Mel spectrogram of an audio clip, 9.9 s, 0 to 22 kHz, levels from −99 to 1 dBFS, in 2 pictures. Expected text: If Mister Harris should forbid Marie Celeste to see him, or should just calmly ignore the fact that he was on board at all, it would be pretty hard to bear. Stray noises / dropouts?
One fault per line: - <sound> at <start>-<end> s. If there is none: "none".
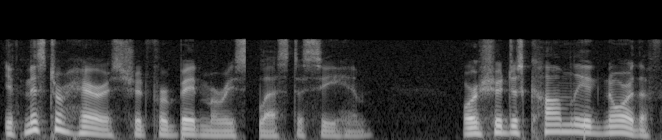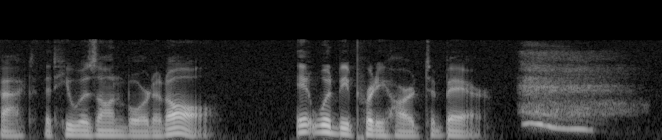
- dropout at 1.8-2.0 s
- sigh at 8.8-9.9 s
